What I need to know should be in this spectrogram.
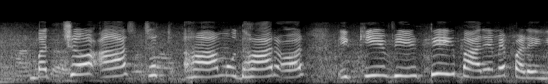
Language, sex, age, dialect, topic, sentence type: Hindi, female, 18-24, Marwari Dhudhari, banking, statement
